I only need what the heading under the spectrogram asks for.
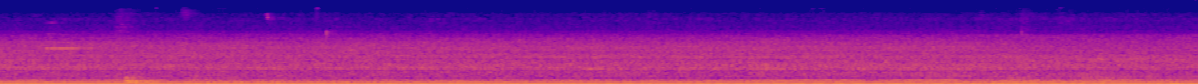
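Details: Steady, loud engine and traffic rumble fills the whole stretch, with no animal calls.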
